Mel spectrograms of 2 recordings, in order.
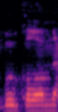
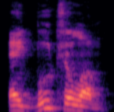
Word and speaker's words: Egbuchulam: Is it Chisholm Egbuchulam? Egbuchulam. Okay. Egbuchulam. That's how you say now it.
